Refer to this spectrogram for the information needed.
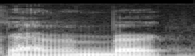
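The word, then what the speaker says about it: Gravenberch: How do you pronounce the midfielder? Gravenbach? – Gravenberg.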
